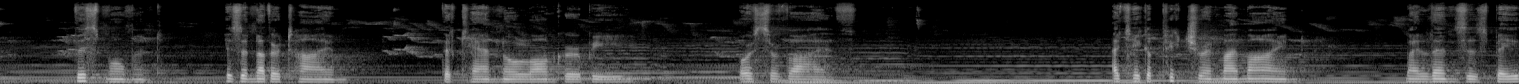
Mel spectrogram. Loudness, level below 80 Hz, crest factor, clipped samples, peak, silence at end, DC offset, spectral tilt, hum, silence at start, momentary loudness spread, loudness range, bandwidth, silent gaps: -24 LUFS; -46 dBFS; 22 dB; under 0.1%; -2 dBFS; 0 s; under 0.1%; -5.5 dB/octave; none; 0 s; 17 LU; 4 LU; 19.5 kHz; none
